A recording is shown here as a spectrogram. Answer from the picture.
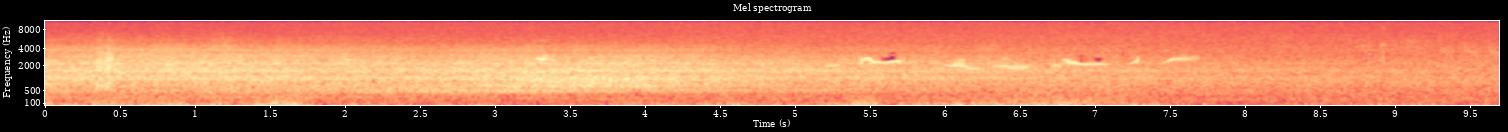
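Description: Train rolling away along the track, its rumble fading steadily. A bird chirps a few times about halfway through.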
